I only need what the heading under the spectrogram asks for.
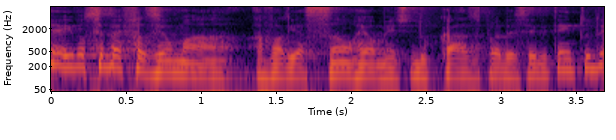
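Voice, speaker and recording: Noticeable background noise sits behind this man. His pitch swings very widely. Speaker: spiritist lecturer. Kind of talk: lecture.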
